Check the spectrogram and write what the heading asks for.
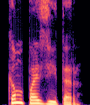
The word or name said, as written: kompositor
